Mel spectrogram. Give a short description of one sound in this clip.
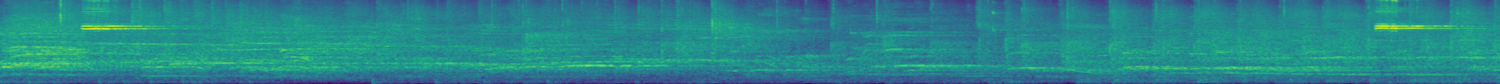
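A referee's whistle blows short, sharp blasts.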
